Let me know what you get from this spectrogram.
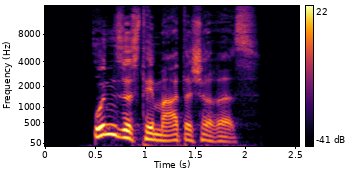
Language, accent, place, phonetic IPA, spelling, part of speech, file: German, Germany, Berlin, [ˈʊnzʏsteˌmaːtɪʃəʁəs], unsystematischeres, adjective, De-unsystematischeres.ogg
- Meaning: strong/mixed nominative/accusative neuter singular comparative degree of unsystematisch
